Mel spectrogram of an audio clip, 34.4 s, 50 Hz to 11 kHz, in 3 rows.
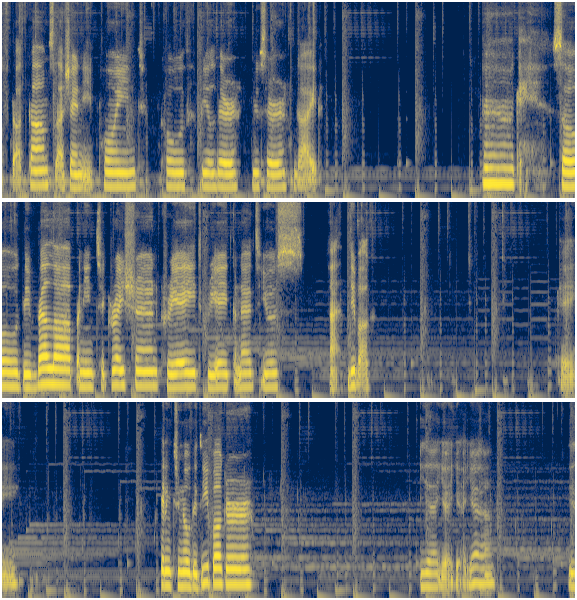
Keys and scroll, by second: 9.6 super++, 9.9 super++, 20.8 super++, 21.5 super++, 23.2 super+-.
